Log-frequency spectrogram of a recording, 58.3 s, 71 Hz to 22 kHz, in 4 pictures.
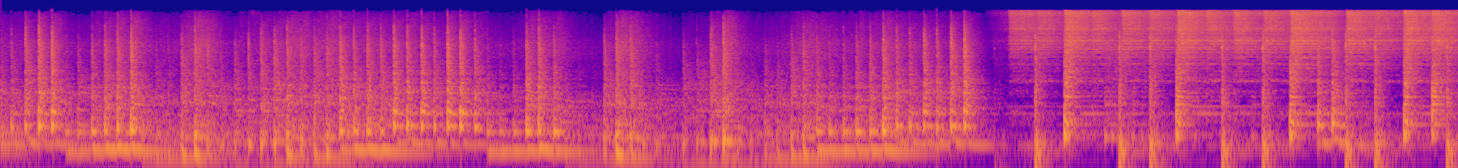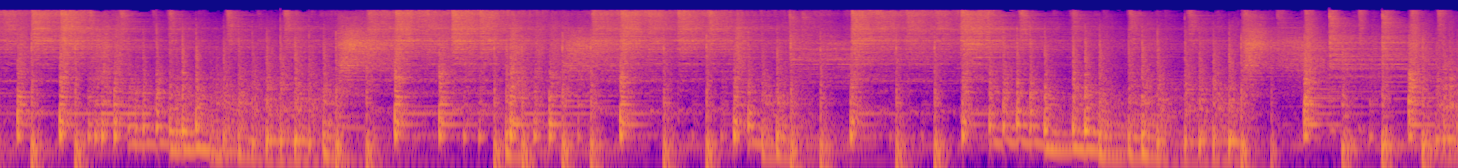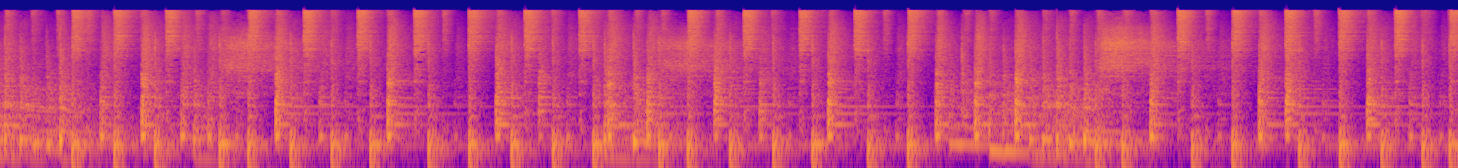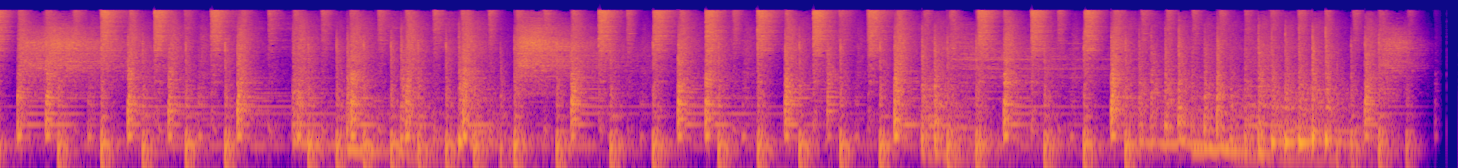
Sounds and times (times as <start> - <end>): Drum kit: 0.0 - 58.3
Snare drum: 6.1 - 58.2
Bass drum: 25.9 - 33.0, 50.9 - 55.3.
